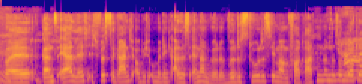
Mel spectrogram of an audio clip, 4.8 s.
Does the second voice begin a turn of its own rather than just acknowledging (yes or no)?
yes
